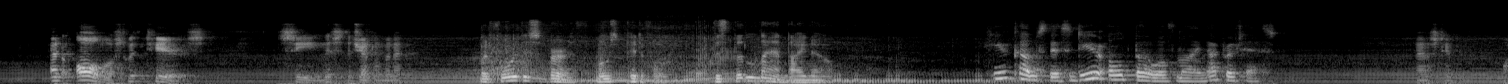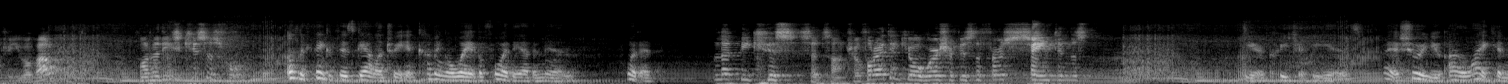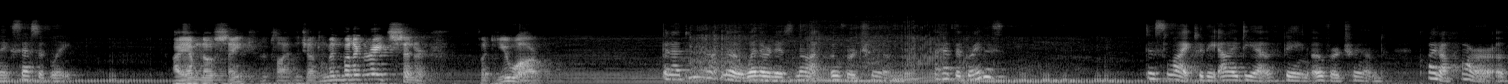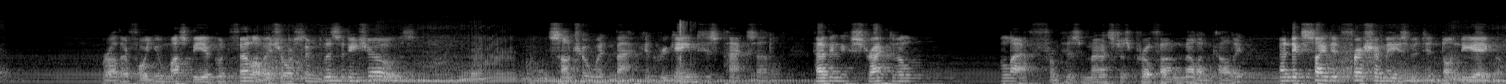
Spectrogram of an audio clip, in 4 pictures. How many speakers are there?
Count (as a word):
three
